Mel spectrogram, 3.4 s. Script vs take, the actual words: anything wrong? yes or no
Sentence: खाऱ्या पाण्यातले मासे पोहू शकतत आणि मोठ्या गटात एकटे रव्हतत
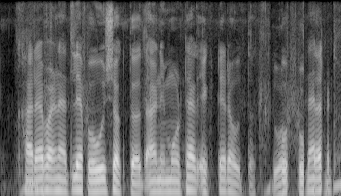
yes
